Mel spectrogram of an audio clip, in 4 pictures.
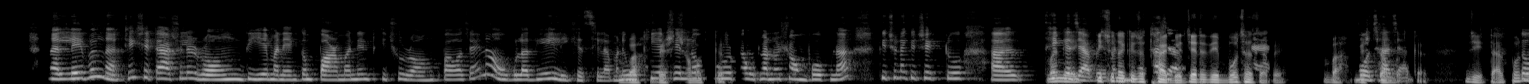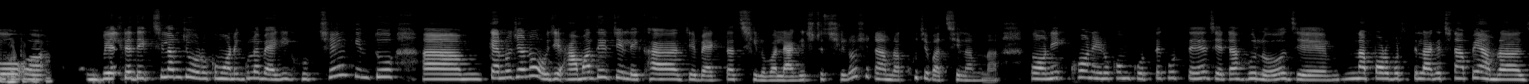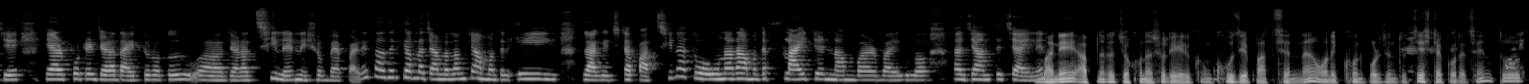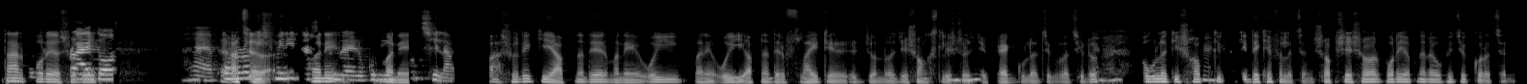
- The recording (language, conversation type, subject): Bengali, podcast, লাগেজ হারানোর পর আপনি কী করেছিলেন?
- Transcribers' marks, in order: other background noise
